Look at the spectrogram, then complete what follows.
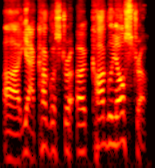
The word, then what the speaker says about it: Cogliostro: Cogliostro.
